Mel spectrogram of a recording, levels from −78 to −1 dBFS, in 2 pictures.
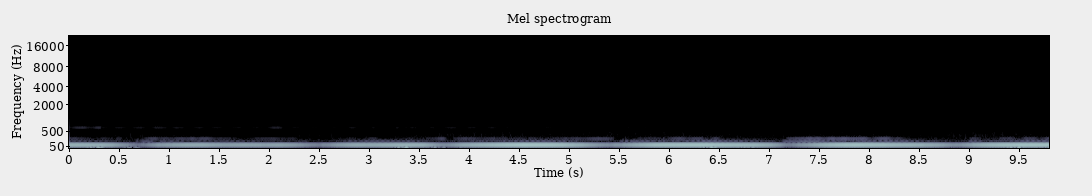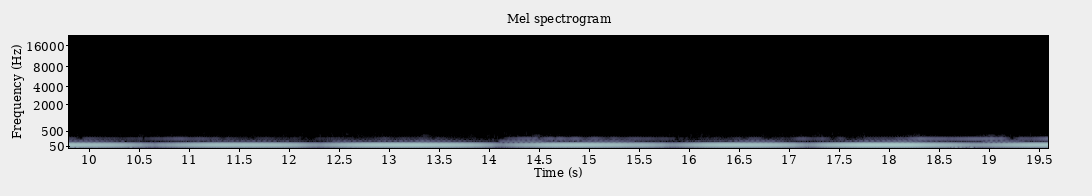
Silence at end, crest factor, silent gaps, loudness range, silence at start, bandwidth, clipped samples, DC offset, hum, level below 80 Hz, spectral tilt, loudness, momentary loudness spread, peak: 0 s; 8 dB; none; 4 LU; 0 s; 0.3 kHz; under 0.1%; under 0.1%; none; -32 dBFS; -11 dB/octave; -31 LUFS; 9 LU; -20 dBFS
